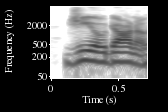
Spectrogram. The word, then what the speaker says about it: Giordano: So here is, and he got the name wrong in this. It's James Giordano.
